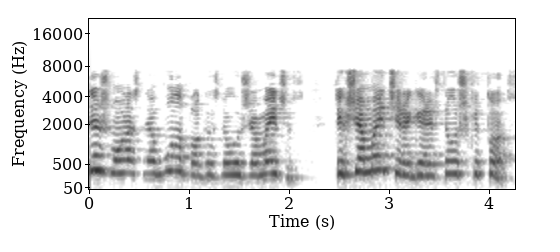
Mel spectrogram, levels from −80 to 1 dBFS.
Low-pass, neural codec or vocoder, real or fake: 7.2 kHz; none; real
